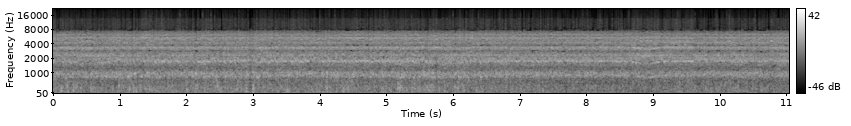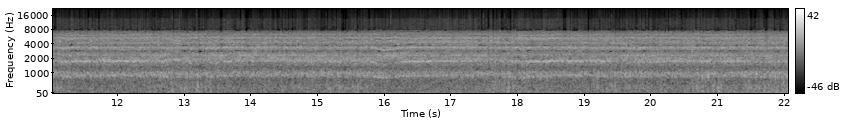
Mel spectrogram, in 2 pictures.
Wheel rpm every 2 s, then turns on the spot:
230, 240, 230, 230, 230, 230, 230, 230, 230, 230, 230.
none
